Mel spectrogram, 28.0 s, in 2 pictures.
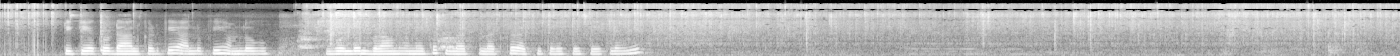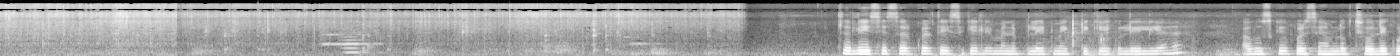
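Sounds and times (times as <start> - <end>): patties sizzling in hot oil: 0.0 - 1.0, 3.0 - 21.5.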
